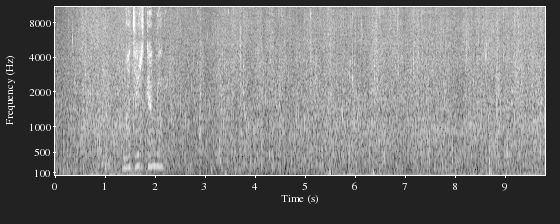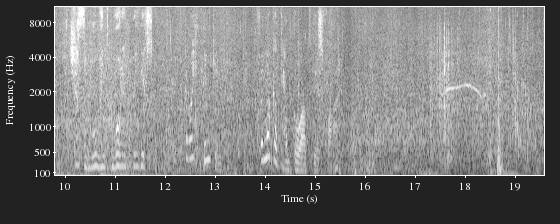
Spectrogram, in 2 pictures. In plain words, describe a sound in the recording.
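Water rushes and splashes along the hull of a moving sailing boat.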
